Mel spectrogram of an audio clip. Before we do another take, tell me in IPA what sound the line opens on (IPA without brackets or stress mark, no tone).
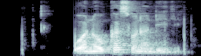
w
